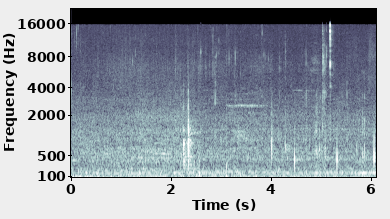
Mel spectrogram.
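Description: Close-miked eating sounds: a person chewing fish and picking at it with the fingers, with small wet clicks and smacks and one sharper click about two seconds in, over a steady low hum.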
